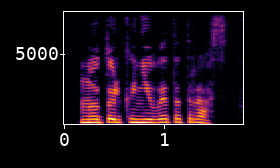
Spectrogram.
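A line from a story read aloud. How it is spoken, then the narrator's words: Snorting. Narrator (Russian): фыркнула я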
